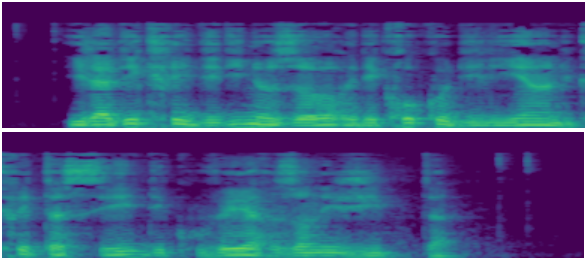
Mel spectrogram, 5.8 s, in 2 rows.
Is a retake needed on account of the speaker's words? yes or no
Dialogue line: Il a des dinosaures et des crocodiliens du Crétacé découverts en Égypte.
yes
